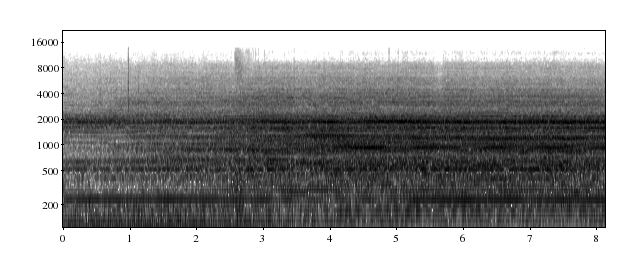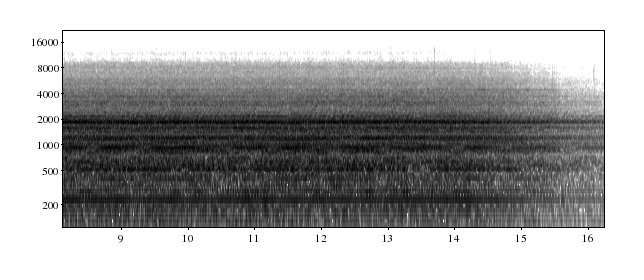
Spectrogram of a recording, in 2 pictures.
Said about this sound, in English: It is in the Natobi Gardens at the University of British Columbia. As we move closer, you can hear the very audible whine of the generator pump used to get the water up into position to fall.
